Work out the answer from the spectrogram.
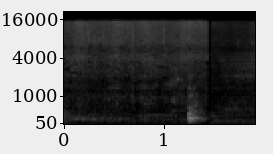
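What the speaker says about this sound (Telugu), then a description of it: "వేగే వరకు ఇట్లాగా మంచిగా వేపుదాం" Coriander and masala spices frying in a pan for paneer bhurji give a steady close sizzle with a brief stir and clack of the spoon toward the end, and no voices over it.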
